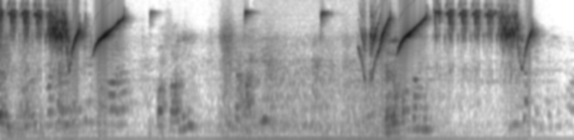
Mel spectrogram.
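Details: A Bananaquit from Paraíba, Brazil, singing while perched on a hand: high, thin, buzzy phrases of rapid ticking notes and rising sweeps in two bursts, with faint low voices between them.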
